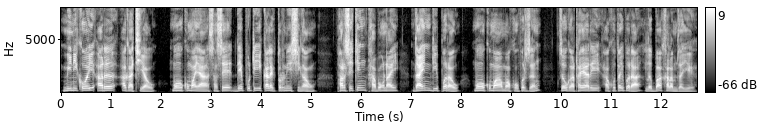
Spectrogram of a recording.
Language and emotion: Bodo, neutral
